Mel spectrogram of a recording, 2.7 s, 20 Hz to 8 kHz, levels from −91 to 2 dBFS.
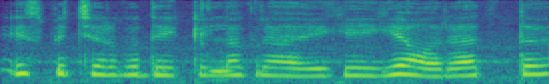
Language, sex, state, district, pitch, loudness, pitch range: Hindi, female, Maharashtra, Nagpur, 250 Hz, -17 LUFS, 230-270 Hz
